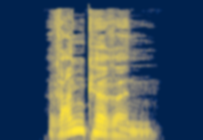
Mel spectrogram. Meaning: inflection of rank: 1. strong genitive masculine/neuter singular comparative degree 2. weak/mixed genitive/dative all-gender singular comparative degree
- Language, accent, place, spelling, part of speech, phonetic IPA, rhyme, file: German, Germany, Berlin, rankeren, adjective, [ˈʁaŋkəʁən], -aŋkəʁən, De-rankeren.ogg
